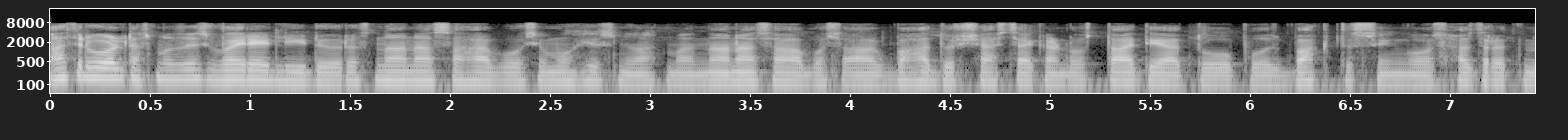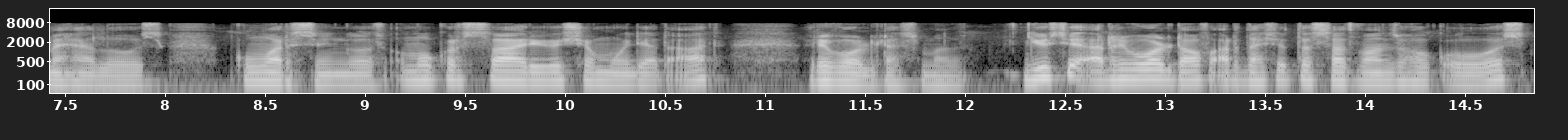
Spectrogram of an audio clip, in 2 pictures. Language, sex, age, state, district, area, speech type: Kashmiri, male, 18-30, Jammu and Kashmir, Ganderbal, rural, spontaneous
